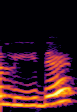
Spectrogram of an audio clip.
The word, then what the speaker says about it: líder: A palavra líder é acentuada por ser uma paroxítona terminada em R.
